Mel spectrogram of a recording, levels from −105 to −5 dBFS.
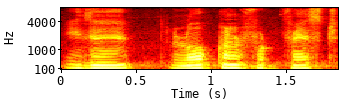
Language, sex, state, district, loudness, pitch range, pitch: Tamil, male, Tamil Nadu, Nilgiris, -17 LUFS, 135-145 Hz, 135 Hz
